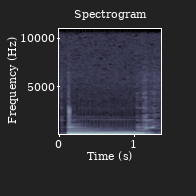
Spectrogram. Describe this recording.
Bass Guitar A1 [RAW]
Some random notes.
Recorded into Cubase using a 4-string Squier Jazz Bass and a Behringer ULTRAGAIN DIGITAL ADA8200 converter.
Cut in ocenaudio.
It's always nice to hear what projects you use these sounds for.
raw, 4-string, sample, fingered, jazz-bass, electric-bass, bass-guitar, note, e-bass, oneshot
